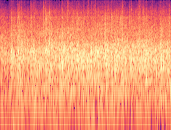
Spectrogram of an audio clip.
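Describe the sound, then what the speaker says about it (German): Dense audience applause welcomes a doctor onto the stage at a science slam event, a steady, even wash of clapping with no talk over it. "wir begrüßen ihn mit einem tosenden Applaus hier auf der Bühne"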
